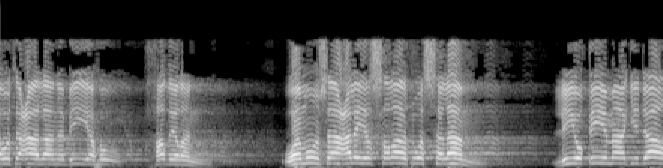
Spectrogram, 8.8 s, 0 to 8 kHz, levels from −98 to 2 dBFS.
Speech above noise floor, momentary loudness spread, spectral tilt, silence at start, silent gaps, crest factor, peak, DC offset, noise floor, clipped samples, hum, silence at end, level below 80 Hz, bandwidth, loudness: 39 dB; 14 LU; -1.5 dB/octave; 0 s; none; 14 dB; 0 dBFS; under 0.1%; -53 dBFS; under 0.1%; none; 0 s; -56 dBFS; 6.4 kHz; -13 LUFS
